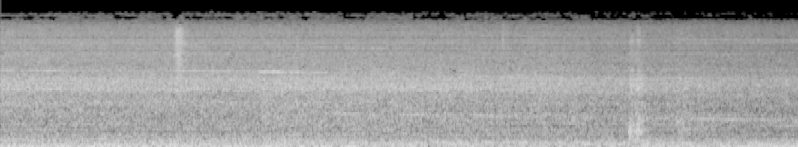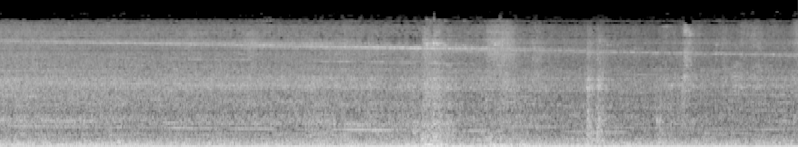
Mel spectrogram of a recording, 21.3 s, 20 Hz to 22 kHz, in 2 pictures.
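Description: JR West 223 series 2500 electric train running on the rails with a steady low rumble, its Toshiba IGBT-VVVF inverter whine slowly falling in pitch as the train slows for a station stop. A few short clicks from the wheels are heard about eight, sixteen and eighteen seconds in.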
